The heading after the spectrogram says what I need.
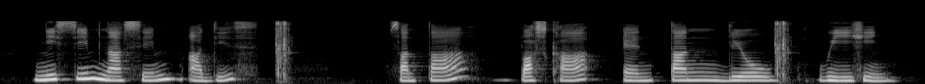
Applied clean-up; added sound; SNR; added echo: none; Camera; 16 dB; none.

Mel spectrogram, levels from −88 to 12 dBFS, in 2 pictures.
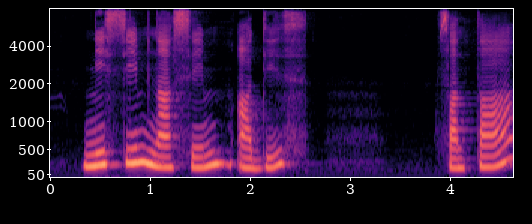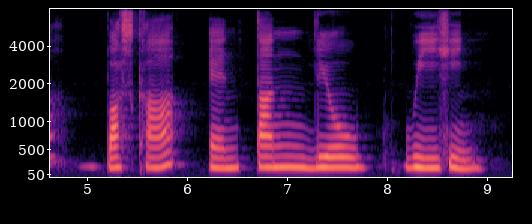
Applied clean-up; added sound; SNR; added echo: none; none; none; none.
